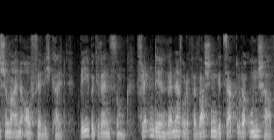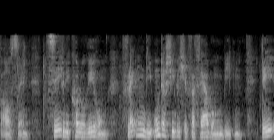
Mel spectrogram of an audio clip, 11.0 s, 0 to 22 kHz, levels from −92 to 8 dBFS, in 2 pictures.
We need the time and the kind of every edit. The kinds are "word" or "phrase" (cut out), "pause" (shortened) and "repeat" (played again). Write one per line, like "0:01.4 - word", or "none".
0:01.8 - word
0:03.6 - word
0:06.7 - word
